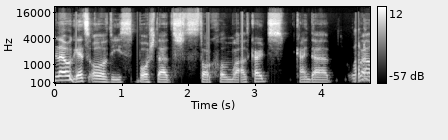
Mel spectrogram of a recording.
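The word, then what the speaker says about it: Båstad: So Yeah, the I'm way I pretty said sure it, it's not Bastard, whichever way you yeah, look the at way I it. said is Bostad, but it's like kind of it's not perfect Swedish pronunciation, but it's close-ish.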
